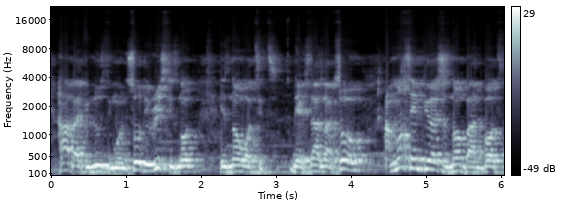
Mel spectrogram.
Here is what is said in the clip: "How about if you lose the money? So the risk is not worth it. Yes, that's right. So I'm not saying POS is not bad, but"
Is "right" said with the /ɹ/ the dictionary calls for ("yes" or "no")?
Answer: no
